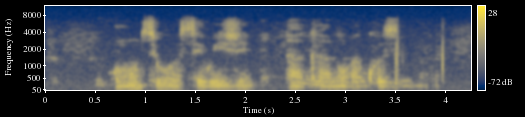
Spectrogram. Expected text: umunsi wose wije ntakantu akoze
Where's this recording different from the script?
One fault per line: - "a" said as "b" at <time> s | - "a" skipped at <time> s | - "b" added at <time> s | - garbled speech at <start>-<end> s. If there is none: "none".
none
